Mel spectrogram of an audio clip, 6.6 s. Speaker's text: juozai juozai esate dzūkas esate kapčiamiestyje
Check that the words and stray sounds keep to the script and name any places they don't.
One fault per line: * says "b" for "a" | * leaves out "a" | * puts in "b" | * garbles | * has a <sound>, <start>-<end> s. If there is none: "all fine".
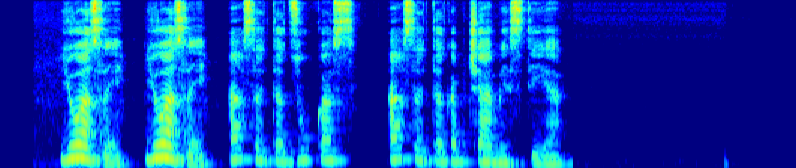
all fine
